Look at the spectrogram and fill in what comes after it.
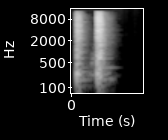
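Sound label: industrial wrench adjustable plastic handle set down metal tool box; zapsplat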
